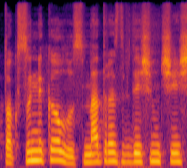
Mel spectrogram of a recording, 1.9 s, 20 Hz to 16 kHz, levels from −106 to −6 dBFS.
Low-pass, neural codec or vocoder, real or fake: 14.4 kHz; autoencoder, 48 kHz, 128 numbers a frame, DAC-VAE, trained on Japanese speech; fake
